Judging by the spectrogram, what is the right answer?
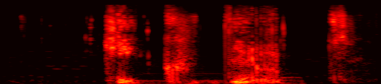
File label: "kick that 1", demonic techno voice; one shots; kick drum samples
